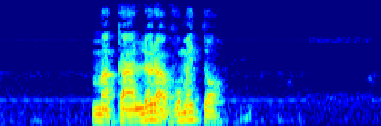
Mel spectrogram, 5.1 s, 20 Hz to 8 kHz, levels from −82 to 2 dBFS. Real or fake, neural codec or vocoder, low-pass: real; none; 7.2 kHz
